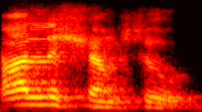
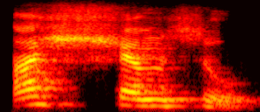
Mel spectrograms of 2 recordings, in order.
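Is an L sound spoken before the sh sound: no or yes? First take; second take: yes; no. First: The l is pronounced before the sh. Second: The l is silent and sh is doubled. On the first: The speaker calls it wrong. "not al-shamsu" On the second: The speaker calls it right. "The correct pronunciation is ashamsu"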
